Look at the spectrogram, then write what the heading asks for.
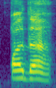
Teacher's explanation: قاف کو خوب موٹا پڑھنا ہے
